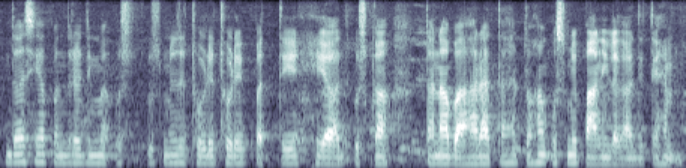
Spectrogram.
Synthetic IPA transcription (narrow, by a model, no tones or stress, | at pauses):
d̪ɐsjapɐ̃nd̪ɾɛd̪ɪnmẽʊs | ʊsmẽset̪ʰoːɽet̪ʰoːɽepɐt̪ːejaʊskat̪ɐnabaːɦəɾaːt̪aɦɛt̪oɦɐmʊsmẽpaːnilɐɡaːd̪eːt̪eɦɛ̃ː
